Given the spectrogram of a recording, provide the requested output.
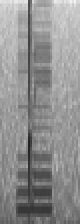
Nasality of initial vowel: nasal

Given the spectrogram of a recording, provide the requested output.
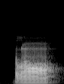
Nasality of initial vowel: nasal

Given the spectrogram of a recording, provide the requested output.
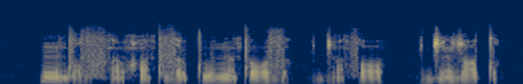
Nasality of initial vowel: nasal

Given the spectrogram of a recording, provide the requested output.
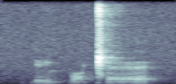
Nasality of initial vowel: oral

